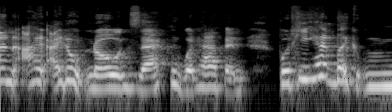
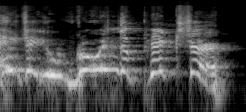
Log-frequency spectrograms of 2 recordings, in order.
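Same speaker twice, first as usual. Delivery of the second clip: put-on, very high, accusing scream; 10 semitones higher than usual. Recounting a chaotic group photo, acting out someone's shout: retelling a scream. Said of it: "Christy screams out".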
